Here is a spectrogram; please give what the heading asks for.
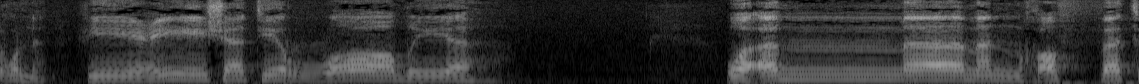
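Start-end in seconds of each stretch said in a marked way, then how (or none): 5.4-8.5 من خفت with a plain, clear nun. Shown as a demonstration. Teacher chants slowly, showing a clear nun. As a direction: sound the nun in من خفت fully. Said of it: "إظهار".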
